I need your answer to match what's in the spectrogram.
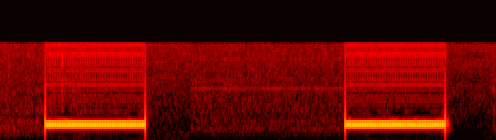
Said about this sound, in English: I'm going to dial Joan and see what she has to say about the eclipses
